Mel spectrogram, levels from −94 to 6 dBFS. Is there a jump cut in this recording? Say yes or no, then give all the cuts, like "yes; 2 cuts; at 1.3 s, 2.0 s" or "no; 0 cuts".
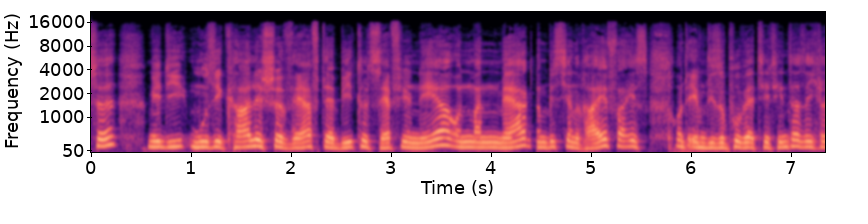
yes; 1 cut; at 4.5 s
